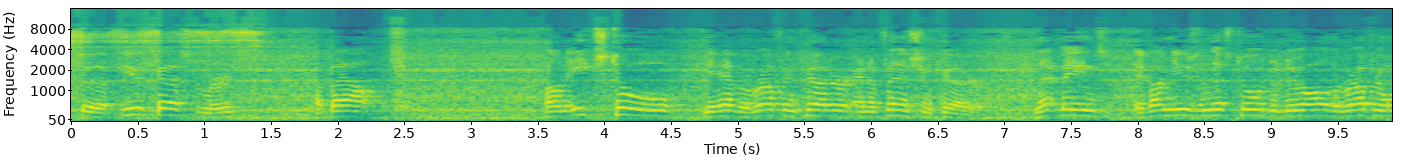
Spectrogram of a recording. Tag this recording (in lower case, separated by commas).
speech, tools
